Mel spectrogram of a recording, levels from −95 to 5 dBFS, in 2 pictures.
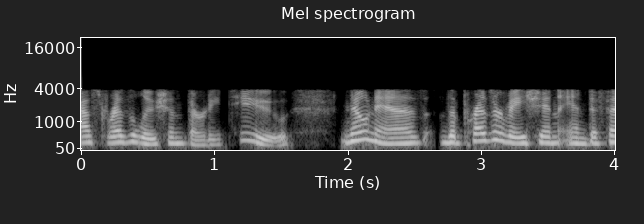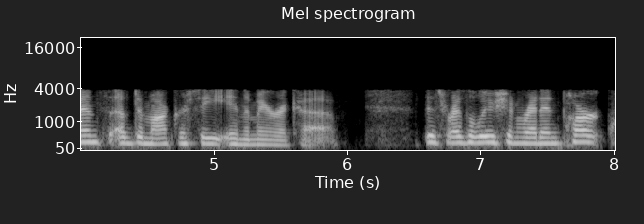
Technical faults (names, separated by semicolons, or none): iLBC codec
